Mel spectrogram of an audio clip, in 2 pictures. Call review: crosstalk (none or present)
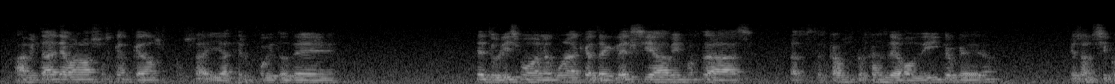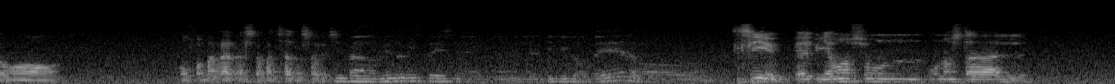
none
